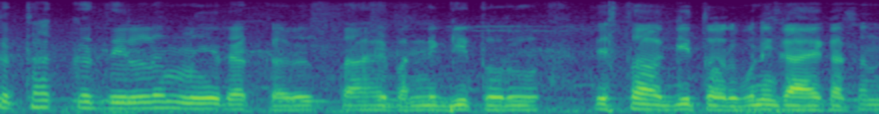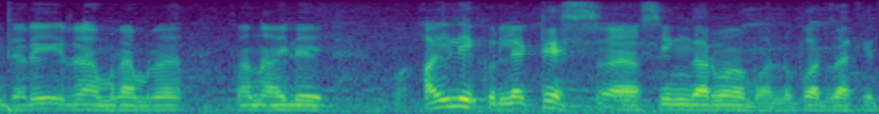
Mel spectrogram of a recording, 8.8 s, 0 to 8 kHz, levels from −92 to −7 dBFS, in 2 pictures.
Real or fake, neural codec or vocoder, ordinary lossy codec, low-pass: real; none; none; none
